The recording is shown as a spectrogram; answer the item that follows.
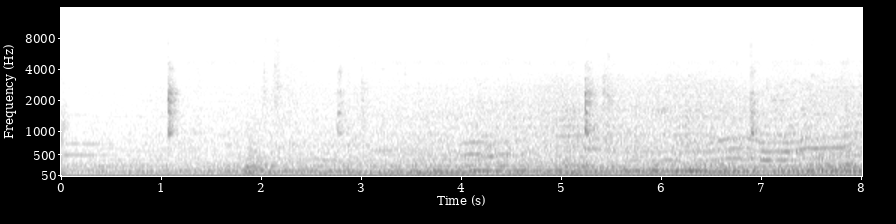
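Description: A steady engine hum that slowly grows louder, like a motor vehicle running and drawing nearer. About five sharp clicks fall across it.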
